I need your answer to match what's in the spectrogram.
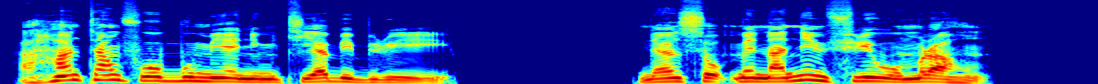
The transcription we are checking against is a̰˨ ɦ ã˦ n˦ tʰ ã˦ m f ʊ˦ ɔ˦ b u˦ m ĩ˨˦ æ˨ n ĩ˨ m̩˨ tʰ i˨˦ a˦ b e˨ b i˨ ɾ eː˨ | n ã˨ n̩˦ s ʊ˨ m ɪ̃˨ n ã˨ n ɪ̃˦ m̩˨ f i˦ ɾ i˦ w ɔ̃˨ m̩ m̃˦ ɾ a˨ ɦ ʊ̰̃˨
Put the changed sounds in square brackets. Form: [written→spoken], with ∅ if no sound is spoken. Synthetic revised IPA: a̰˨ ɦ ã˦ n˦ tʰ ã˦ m f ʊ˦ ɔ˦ b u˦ m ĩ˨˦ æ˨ n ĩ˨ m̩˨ tʰ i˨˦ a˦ b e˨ b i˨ ɾ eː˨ | n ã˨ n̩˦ s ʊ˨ m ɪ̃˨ n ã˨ n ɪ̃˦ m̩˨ f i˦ ɾ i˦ w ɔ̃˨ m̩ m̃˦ ɾ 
